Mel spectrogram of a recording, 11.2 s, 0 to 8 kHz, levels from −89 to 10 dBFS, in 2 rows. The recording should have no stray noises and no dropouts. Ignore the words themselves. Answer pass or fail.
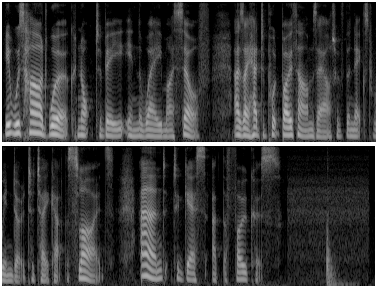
fail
